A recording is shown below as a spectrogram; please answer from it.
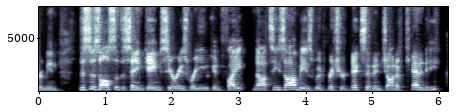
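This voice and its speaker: A man hosting a podcast, telling a researched story to friends in a partly scripted, measured way. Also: a little high. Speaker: podcast host.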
